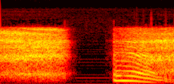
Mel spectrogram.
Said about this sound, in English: And the funny thing about yawning is that not only is it contagious, it actually slows down the metabolism in those parts of your brain that generate anxiety. So you can fake a yawn.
